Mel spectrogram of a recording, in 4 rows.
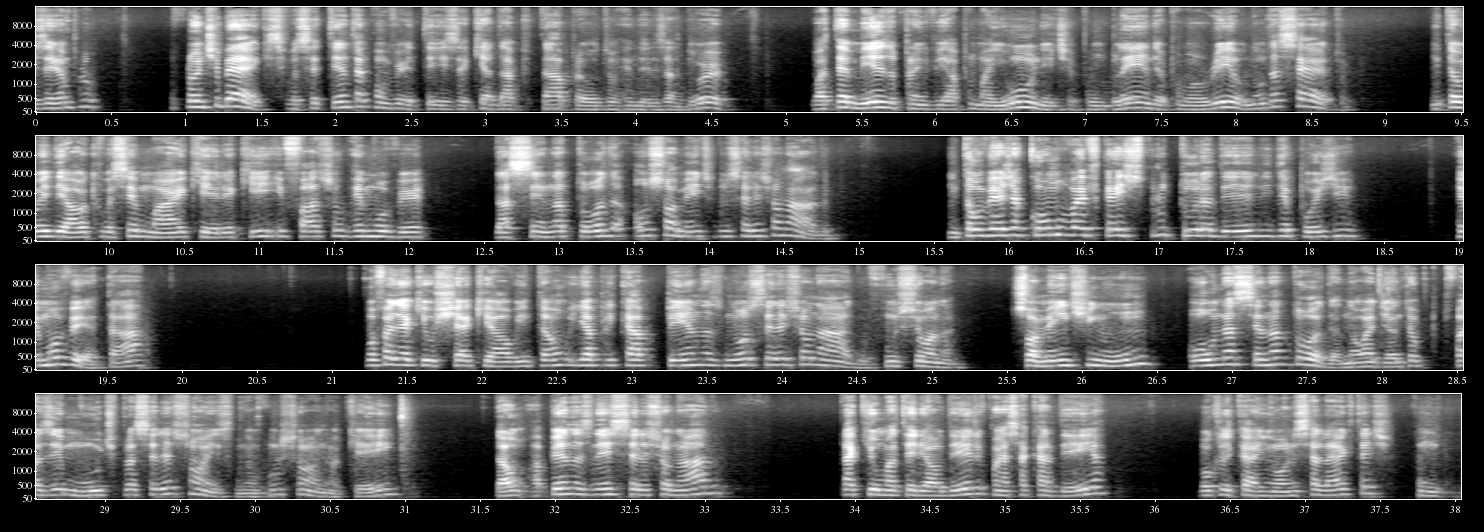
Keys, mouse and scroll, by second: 1.0 scroll down 1, 4.8 middle click, 5.4 scroll down 2, 15.2 scroll down 2, 15.9 scroll up 2, 16.2 middle click, 21.1 click, 21.7 click, 28.2 ctrl+click, 28.9 ctrl+click, 29.4 ctrl+click, 29.8 ctrl+click, 30.5 ctrl+click, 31.4 ctrl+click, 34.3 scroll down 1, 34.7 scroll up 1, 36.7 click.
